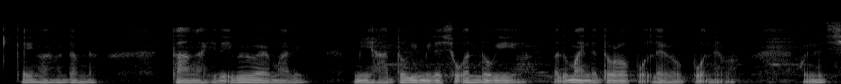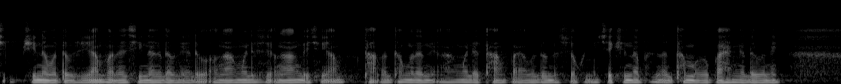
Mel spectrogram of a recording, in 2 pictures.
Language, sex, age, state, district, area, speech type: Manipuri, male, 18-30, Manipur, Kakching, rural, spontaneous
